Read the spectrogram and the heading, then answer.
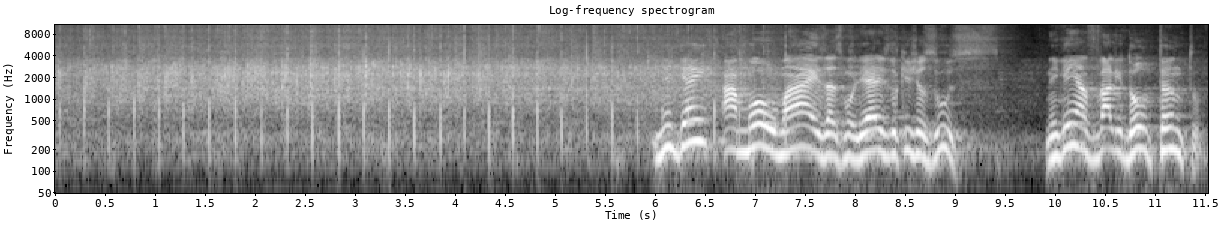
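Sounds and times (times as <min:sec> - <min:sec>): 
audience round of applause: 0:00.0 - 0:08.6
speech: 0:06.0 - 0:09.1, 0:09.9 - 0:11.5.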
